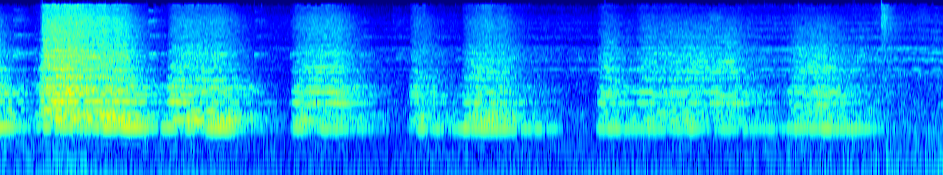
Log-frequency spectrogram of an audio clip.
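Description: A passenger train rumbles past on the tracks.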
